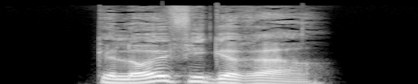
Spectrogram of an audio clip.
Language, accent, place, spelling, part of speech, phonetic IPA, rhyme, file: German, Germany, Berlin, geläufigerer, adjective, [ɡəˈlɔɪ̯fɪɡəʁɐ], -ɔɪ̯fɪɡəʁɐ, De-geläufigerer.ogg
- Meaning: inflection of geläufig: 1. strong/mixed nominative masculine singular comparative degree 2. strong genitive/dative feminine singular comparative degree 3. strong genitive plural comparative degree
